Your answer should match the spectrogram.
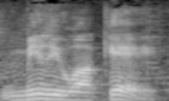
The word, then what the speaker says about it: Milwaukee: Regardless of their second-round exit in the playoffs, an impressive record snap from Milwaukee. Actually, it's pronounced Milwaukee, which is Algonquin for the good land.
